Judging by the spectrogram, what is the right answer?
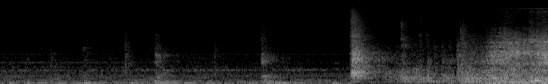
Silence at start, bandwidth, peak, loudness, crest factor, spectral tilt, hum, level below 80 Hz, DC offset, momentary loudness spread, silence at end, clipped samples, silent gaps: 0 s; 16 kHz; -16 dBFS; -36 LUFS; 20 dB; -5.5 dB/octave; none; -44 dBFS; under 0.1%; 18 LU; 0 s; under 0.1%; none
